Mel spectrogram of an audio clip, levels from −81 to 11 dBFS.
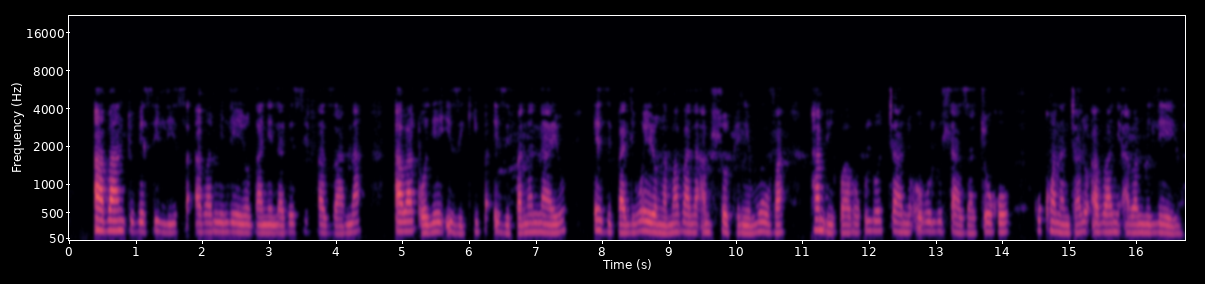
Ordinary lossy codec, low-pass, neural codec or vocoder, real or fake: MP3, 24 kbps; 7.2 kHz; none; real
